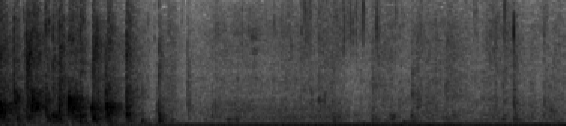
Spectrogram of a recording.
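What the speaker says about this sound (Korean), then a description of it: "일단 박수 한번 주시죠." A lecture audience at Soongsil University gives a short round of clapping that fades within about a second, leaving a steady low room hum.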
